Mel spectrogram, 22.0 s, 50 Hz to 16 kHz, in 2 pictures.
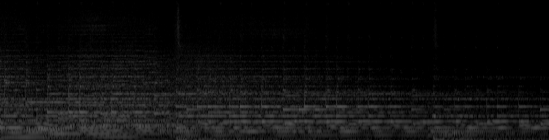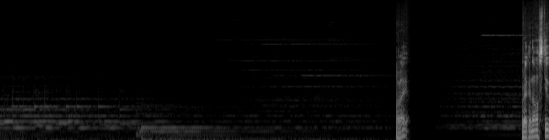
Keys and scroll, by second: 12.5 2, 14.2 ctrl+r, 14.3 2.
